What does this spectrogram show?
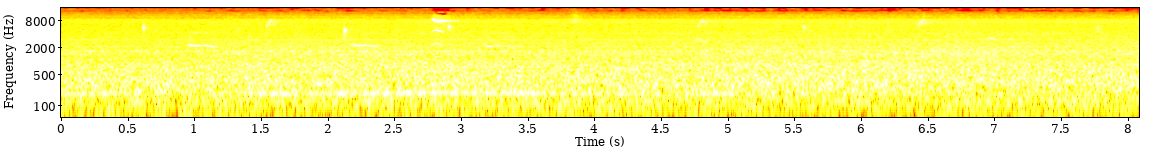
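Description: Scattered faint bird chirps over a steady outdoor hiss, with one sharper high chirp about three seconds in. A faint low hum runs underneath and stops about five seconds in.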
